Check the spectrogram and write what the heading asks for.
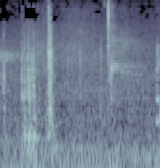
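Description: Low, steady rumble of a car's cabin while driving, with a few short sharp clicks.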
